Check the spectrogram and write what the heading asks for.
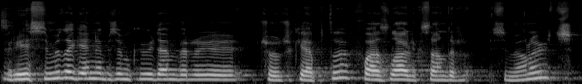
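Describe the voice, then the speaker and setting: A woman from Gagauzia with a Gagauz accent, explaining village history as a local museum guide in an unhurried, halting way with many pauses. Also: fairly high pitch, mellow, big-room sound. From Gagauzia, Moldova.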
